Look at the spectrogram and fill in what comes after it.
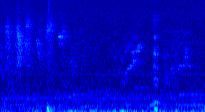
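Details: A female Boston Terrier, scolded after chewing her new dog bed, cries with soft, high, squeaky whimpers that rise and fall in brief bursts.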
